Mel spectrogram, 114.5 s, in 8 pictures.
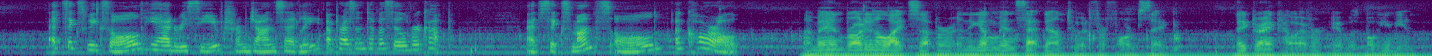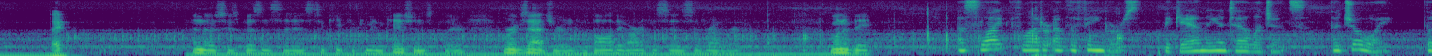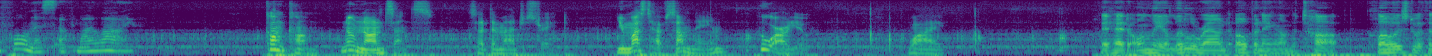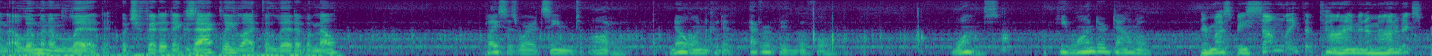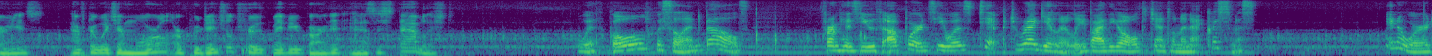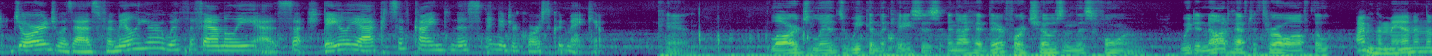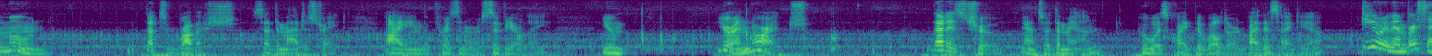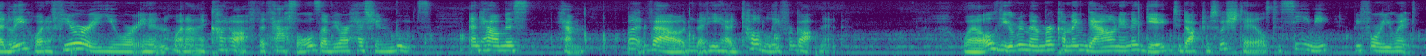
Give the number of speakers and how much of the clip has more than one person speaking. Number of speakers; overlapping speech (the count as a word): eight, no overlap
